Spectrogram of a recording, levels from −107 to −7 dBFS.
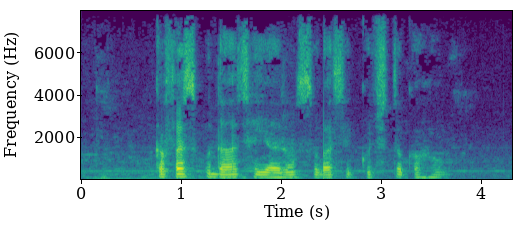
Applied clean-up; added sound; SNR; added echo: none; none; none; none.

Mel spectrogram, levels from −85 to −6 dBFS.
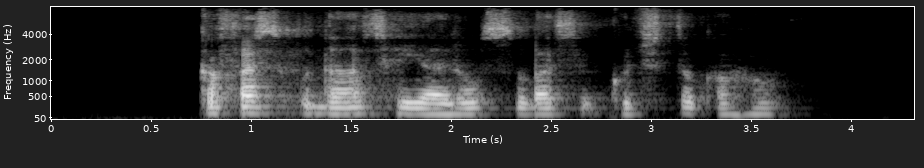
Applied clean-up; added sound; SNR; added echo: neural mask model DeepFilterNet 3.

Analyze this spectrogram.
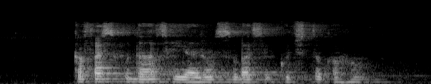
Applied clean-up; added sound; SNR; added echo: neural separator model SepFormer DNS4.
